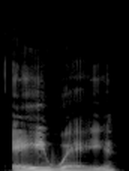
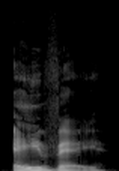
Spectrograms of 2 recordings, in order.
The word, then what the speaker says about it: Ewe: You can pronounce this a-way or ave.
